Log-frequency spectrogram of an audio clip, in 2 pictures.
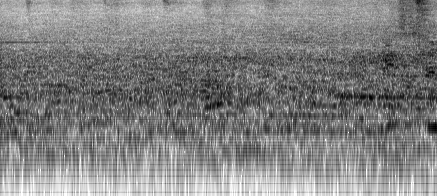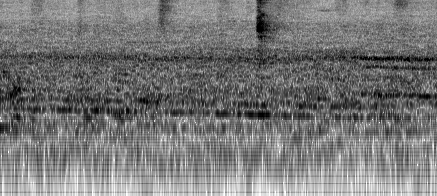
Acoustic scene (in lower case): subway station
